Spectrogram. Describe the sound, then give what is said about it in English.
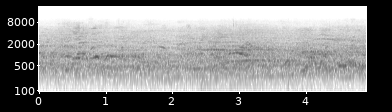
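Children gathering at the start of a summer camp in Glanmire Community College Hall. A dense, steady babble of many young voices chattering all at once, with no single voice standing out. “Wait till we're inside. This is the sound of the start of the summer camp.”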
